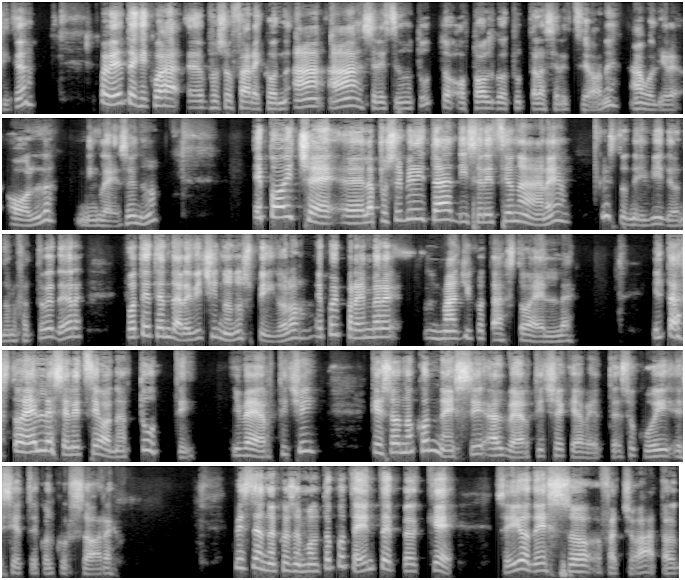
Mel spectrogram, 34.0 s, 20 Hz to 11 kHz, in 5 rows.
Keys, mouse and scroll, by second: 0.8 a, 1.4 a, 2.9 a, 3.3 a, 4.9 a, 9.0-11.7 middle drag, 20.0 l, 33.6 a.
